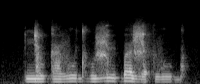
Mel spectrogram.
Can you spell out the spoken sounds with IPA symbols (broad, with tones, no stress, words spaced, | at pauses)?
ŋ͡ǀu˨ɡa˨ vu˧dʱu˧ ʑy˦˨ ɓɐ˦˨ ʑɐ˨θvu˨ɡ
